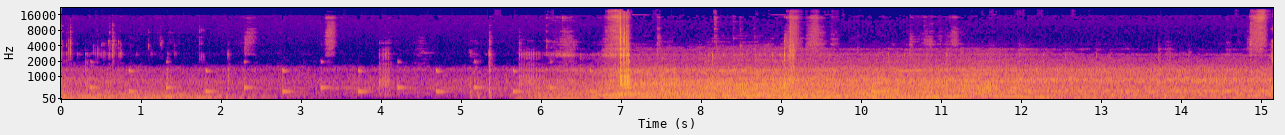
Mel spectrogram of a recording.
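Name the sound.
2023 Chery Omoda 5 accelerating in sport mode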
